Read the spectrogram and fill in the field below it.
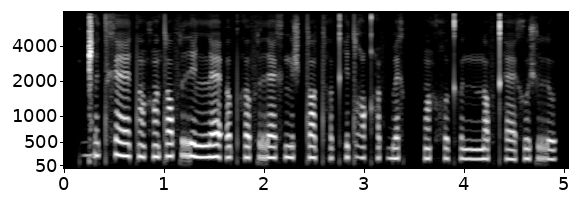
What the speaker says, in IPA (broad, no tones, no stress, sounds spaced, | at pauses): ɡ͡ǁ ɛ t x ɛː t ɔ̃ x ɔ̃ t ɔ f r i lː ɛ ʔ ɤ pʰ ɤ f r ɛː x ŋ ɛ ʃ t ɔ tʰ ɤ kʰ i t ʁʷ i qʰ u f b ɛ x pː ɔ̃ x χʷ e kʰ u nː ɔ f kʰ ɛː x u ʃ r u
